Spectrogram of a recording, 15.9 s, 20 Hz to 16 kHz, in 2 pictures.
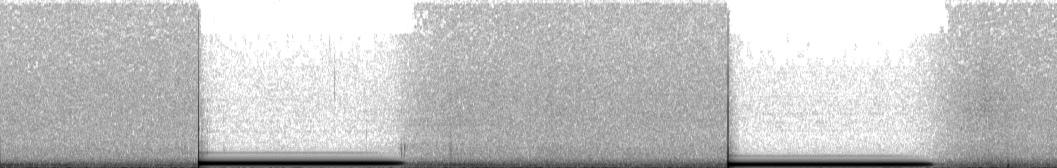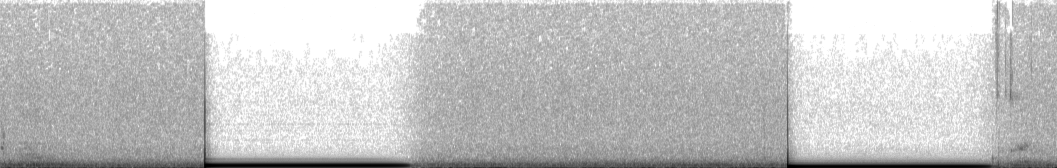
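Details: Role-played (ASMR) pure-tone hearing test through headphones, the client raising a hand at each beep: four steady pure tones, each about 1.5 seconds and each lower in pitch than the last.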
